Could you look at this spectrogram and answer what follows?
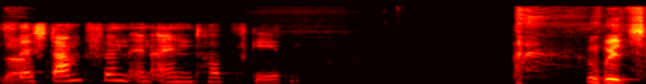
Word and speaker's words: zerstampfen: So you'll have to pronounce it properly for me. Kartoffeln kosten gestampfen in einen Eintopf geben.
